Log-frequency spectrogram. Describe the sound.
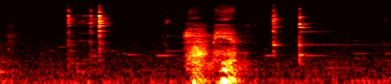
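A few light glass clinks and taps, spaced unevenly, as about half a teaspoon more water is added to a glass of very dark American single malt whisky; a short spoken exclamation cuts in between them.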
